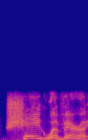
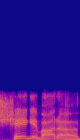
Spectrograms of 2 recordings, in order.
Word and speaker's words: Che Guevara: they're getting all uppity this is not Che Guevara it's Che Guevara just pronounced it correctly which by the way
